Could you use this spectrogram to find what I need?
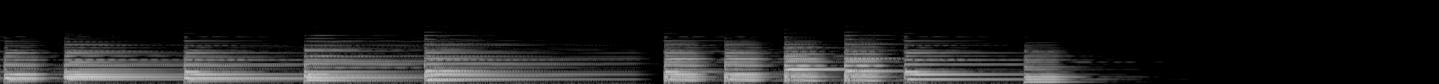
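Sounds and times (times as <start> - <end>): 
piano backing for hymns: 0.0 - 11.1.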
